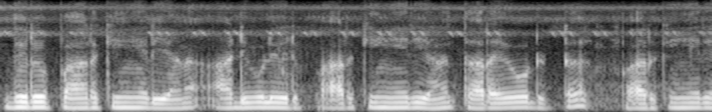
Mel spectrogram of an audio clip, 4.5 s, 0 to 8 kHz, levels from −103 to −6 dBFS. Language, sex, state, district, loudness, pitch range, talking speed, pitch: Malayalam, male, Kerala, Kollam, -18 LUFS, 125-135 Hz, 160 wpm, 130 Hz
